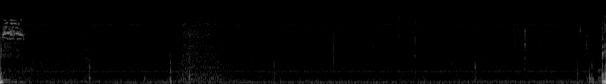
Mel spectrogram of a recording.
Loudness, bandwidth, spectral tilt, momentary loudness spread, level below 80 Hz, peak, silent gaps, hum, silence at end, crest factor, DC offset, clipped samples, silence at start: -52 LUFS; 11 kHz; -3.5 dB/octave; 9 LU; -70 dBFS; -18 dBFS; none; none; 0 s; 28 dB; under 0.1%; under 0.1%; 0 s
